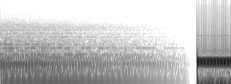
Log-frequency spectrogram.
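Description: A telephone rings: a chiming electronic tone fades out, then after a brief silence a loud, steady ring starts up. No one speaks.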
